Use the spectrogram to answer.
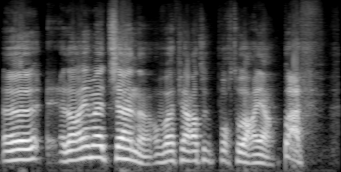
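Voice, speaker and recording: A man's voice: fairly high pitch, animated, normal speed, fairly bright tone. A man from the south of France, hosting a web show in a casual, hesitant, rambling and jokey way. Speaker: host of a pop-culture web show. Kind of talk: casual chat.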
